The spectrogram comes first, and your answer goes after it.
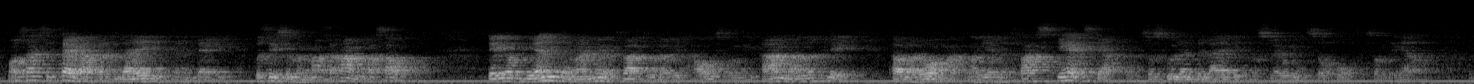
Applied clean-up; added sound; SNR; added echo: none; none; none; reverberation time 1.1 s.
